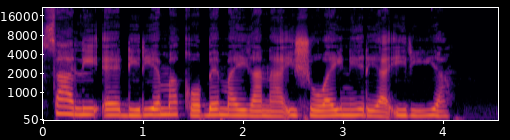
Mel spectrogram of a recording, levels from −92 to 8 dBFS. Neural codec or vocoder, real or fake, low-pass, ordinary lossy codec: none; real; none; none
